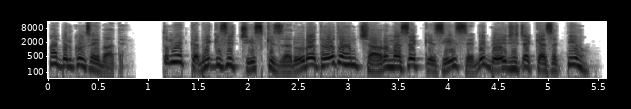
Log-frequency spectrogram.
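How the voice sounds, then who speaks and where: A man voicing a respectful, earnest and excitable young village farmer in a storybook tale. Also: a little high, fairly quick, no echo, clean studio sound, pitched above the performer's own voice.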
